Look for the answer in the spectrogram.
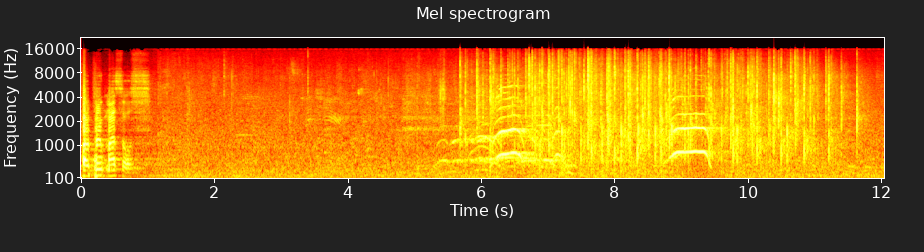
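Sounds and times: high held whoops: 5.3s - 7.5s, 8.6s - 9.8s
audience clapping and cheering: 5.3s - 12.0s.

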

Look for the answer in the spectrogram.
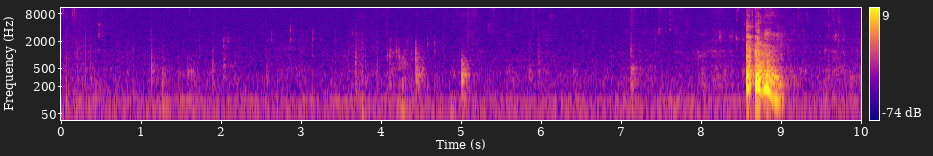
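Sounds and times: chewing: 1.6s - 10.0s.

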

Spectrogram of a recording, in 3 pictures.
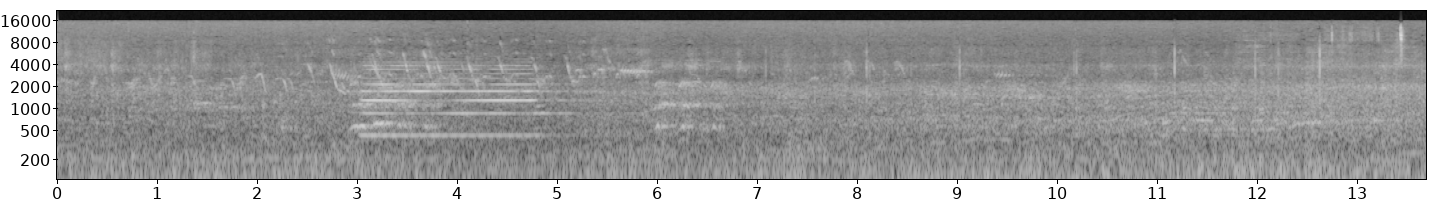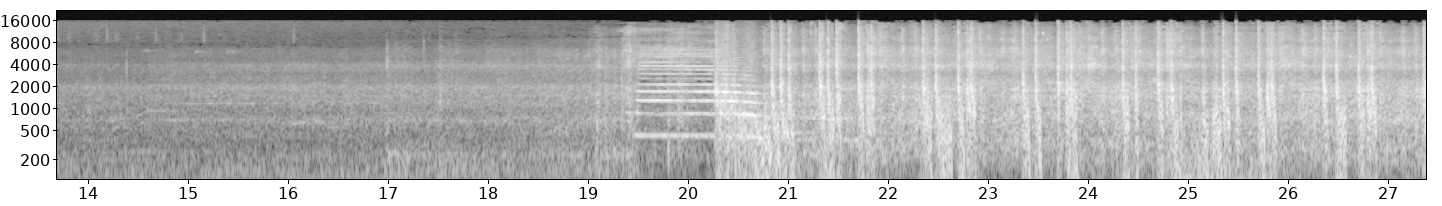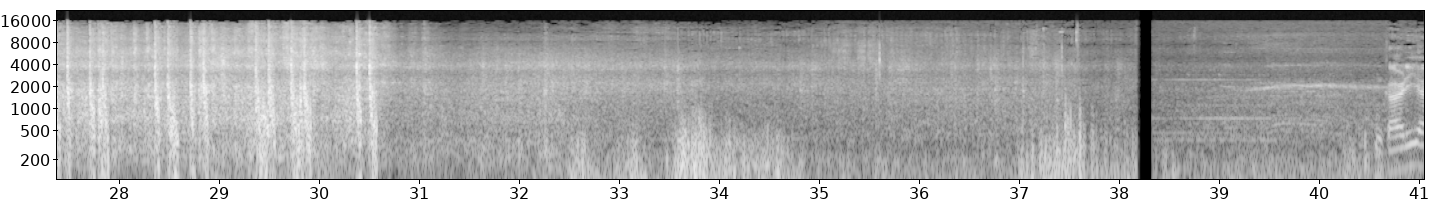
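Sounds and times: train horn blast: 2.9s - 5.4s, 19.4s - 21.9s, 38.4s - 40.5s
train wheels clattering over rail joints: 16.8s - 38.2s.

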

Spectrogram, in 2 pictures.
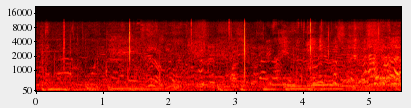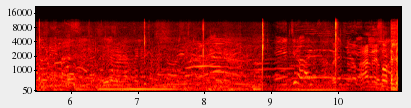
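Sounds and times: students chattering: 0.0s - 10.9s.

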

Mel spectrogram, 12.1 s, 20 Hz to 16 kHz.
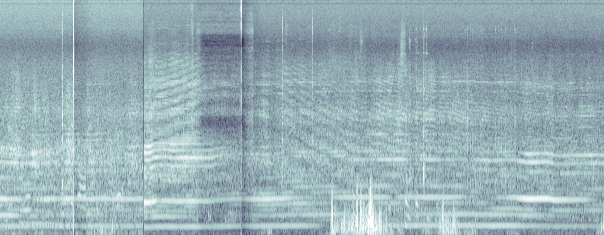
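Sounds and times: model airplane motor droning: 0.0s - 12.0s.

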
